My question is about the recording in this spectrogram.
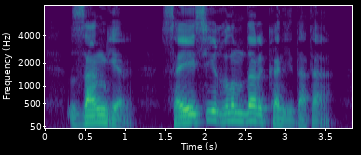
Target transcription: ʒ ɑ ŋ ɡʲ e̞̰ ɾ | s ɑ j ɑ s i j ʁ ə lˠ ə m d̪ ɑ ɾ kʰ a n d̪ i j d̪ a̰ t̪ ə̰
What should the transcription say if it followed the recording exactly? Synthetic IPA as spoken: z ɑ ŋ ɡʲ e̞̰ ɾ | s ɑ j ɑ s i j ʁ ə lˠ ə m d̪ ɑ ɾ kʰ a n d̪ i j d̪ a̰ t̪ ə̰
